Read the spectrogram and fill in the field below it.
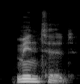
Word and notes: minted: Australian English

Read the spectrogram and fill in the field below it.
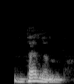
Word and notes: velum: British English

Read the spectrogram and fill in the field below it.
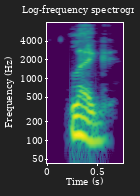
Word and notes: leg: Australian English

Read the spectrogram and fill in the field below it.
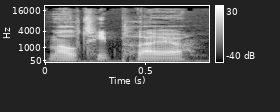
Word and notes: multiplayer: British English

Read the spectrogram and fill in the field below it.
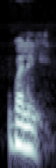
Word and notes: welly: British English

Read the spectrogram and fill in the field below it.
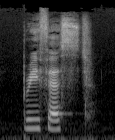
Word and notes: briefest: American English

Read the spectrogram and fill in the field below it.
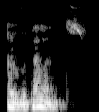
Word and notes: overbalance: British English

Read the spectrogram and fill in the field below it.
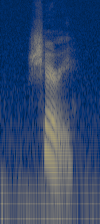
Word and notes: sherry: American English

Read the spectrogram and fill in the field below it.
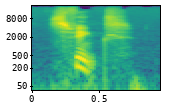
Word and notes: sphinx: American English

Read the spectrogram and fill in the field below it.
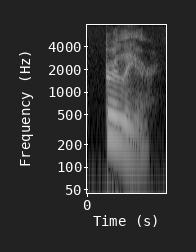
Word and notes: earlier: American English

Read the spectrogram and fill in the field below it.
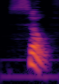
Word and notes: sylph: American English

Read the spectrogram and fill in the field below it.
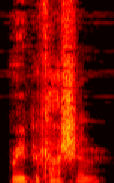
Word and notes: repercussion: Australian English

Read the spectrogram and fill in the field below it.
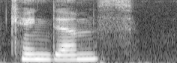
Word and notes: kingdoms: American English

